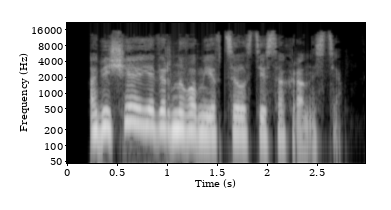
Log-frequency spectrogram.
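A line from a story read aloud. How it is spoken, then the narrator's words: Cold. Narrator (Russian): холодно добавила госпожа Дилэн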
